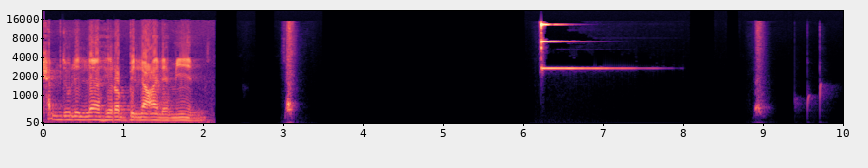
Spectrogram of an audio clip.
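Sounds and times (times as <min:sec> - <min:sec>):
bright ding: 0:06.2 - 0:07.9.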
